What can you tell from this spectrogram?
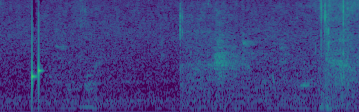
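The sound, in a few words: telephone being dialed to call grandfather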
